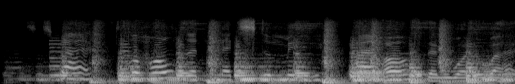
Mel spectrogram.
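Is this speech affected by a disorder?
No.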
